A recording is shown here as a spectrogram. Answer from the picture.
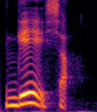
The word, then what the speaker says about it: Geisha: Geisha. Das G von Sha ist auch wieder hier der Fall, dass es das I nur das E vom G verlängert. Das ist nicht Gei oder Geisha oder was auch immer.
